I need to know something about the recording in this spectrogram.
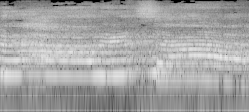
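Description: A high singing voice holding one long note, moving to a new note about one and a half seconds in, where a second, lower voice sings in harmony beneath it.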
